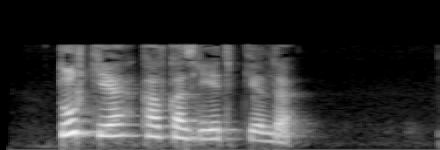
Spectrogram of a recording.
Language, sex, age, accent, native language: Uzbek, female, 18-24, Farg'ona, Uzbek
